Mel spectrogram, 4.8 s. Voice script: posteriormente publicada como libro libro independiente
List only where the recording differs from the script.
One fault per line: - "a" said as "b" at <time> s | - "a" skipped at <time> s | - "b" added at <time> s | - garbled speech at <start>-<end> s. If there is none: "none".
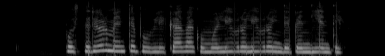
none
